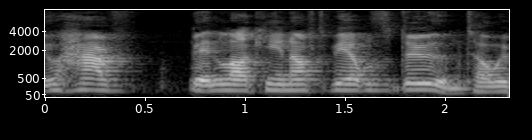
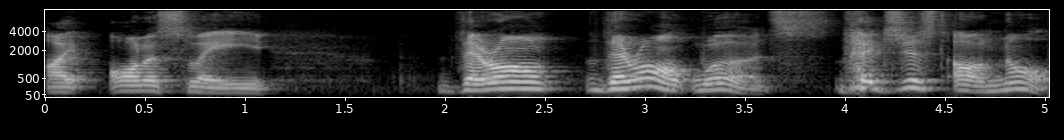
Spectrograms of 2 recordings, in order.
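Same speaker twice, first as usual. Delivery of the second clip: very slow voice, choked with emotion. The speaker talks about an overwhelming experience, getting choked up. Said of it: "I'm even getting choked up right now".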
